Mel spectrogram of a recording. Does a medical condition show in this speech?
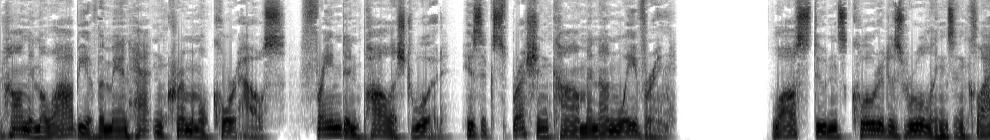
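No.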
